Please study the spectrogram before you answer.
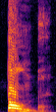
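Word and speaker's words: tombe: Então, tomba, que é túmulo, tomba, o B aqui, ele tem uma característica de um B sozinho, porque esse E aqui ele é desconsiderado, tá certo?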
